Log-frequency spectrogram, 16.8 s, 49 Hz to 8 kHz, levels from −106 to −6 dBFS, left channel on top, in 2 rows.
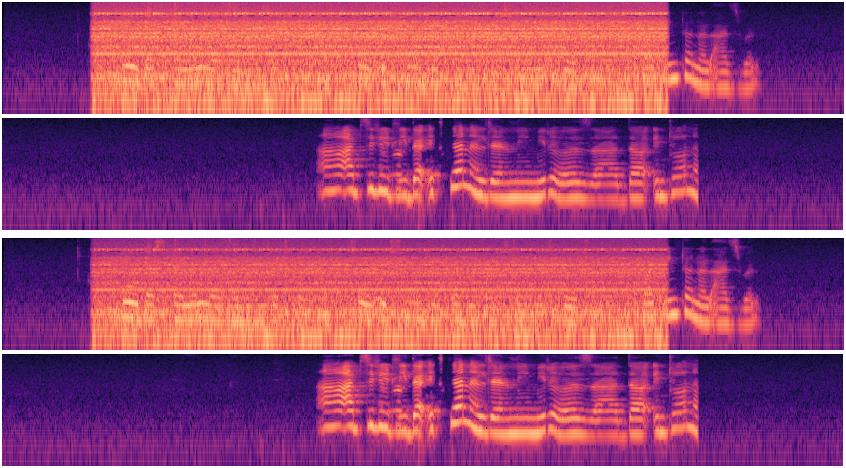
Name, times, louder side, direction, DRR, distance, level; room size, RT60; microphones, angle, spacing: sound 1, 0.9-6.7, left 5 dB, 40° left, 2.4 m, -22 dB
voice 1, 1.2-6.0 6.4-7.6 12.3-12.4, right 2 dB, 85° right, 2.2 m, -31 dB
voice 2, 11.6-15.4, right 3 dB, 45° right, 7.4 m, -28 dB
head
